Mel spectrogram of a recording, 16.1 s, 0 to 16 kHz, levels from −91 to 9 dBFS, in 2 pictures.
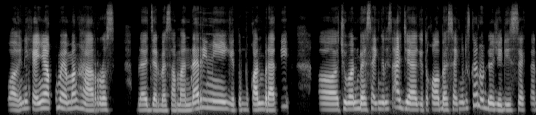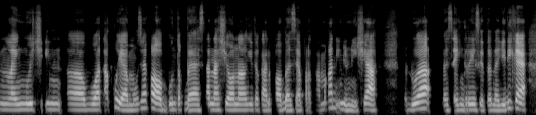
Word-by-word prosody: "Wow 175 -1 0
ini 225 +3 -4
kayaknya 220 +3 +6
aku 250 - -17
memang 225 +3 +2
harus 180 -2 0 0.3
belajar 175 0 0
bahasa 165 0 -3
Mandarin 200 +10 +2
nih." 215 -4 +2
gitu. 180 - -8
Bukan 180 +1 +2
berarti, 180 +12 +2 0.5
eee, 185 -1 +3
cuman 200 0 +4
bahasa 185 +2 +1
Inggris 205 +1 -2
aja 215 -7 +3
gitu, 180 0 -7
kalau 190 -1 +3
bahasa 180 +1 -1
Inggris 210 +2 -7
kan 330 +1 -2
udah 225 -6 +1
jadi 175 -1 -2
second 185 0 -6
language 185 +2 0
eng 190 -1 -5 0.4
buat 185 0 +1
aku 220 +8 -4
ya, 170 - +4
maksudnya 180 +8 -5
kalau 190 -5 +5
untuk 190 +1 -6
bahasa 170 0 -2
nasional 175 0 +1
gitu 180 0 -7
kan, 165 -2 -5
kalau 170 -1 -1
bahasa 160 0 -3
pertama 165 +3 -14
kan 240 - -1
Indonesia, 170 0 +1 0.4
ke-2 200 +6 +5 0.2
bahasa 170 0 -8
Inggris, 180 +1 -3
gitu. 165 0 -7
Nah 165 - -4
jadi 170 +7 -2
kayak, 225 -6 +8
185 Hz, 185 wpm, -24 LUFS, 175-205 Hz, 0.5 s, kayak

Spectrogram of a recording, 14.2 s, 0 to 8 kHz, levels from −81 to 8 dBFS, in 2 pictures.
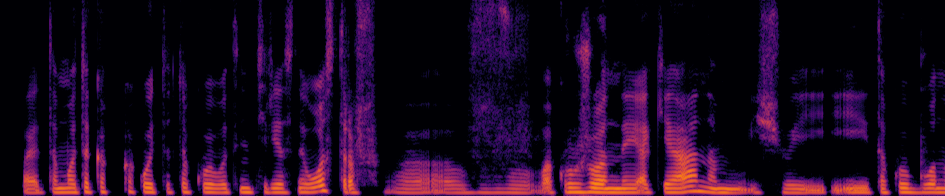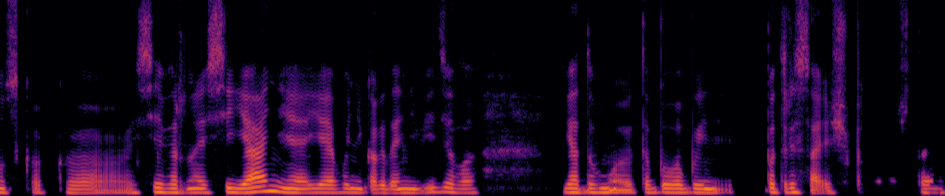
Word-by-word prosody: Поэтому 165 +1 0
это 185 +2 +1
как 185 -1 -4
какой-то 175 -4 -1
такой 170 0 -1
вот 160 0 -1
интересный 170 0 -1
остров, 170 -5 +1
а, 155 -1 -6
в 155 -1 -7
окружённый 165 -1 +5
океаном, 165 -1 +4
ещё 160 0 -8
и 85 - -2
и 85 -1 0
такой 160 +2 0
бонус, 165 -1 0
как, 160 - -10 0.2
э, 150 +1 -5
северное 160 -1 0
сияние. 165 0 +3
Я 160 -1 +1
его 160 +1 -4
никогда 150 -1 -1
не 155 -1 +2
видела. 160 -3 -4 0.6
Я 165 0 +2
думаю, 160 - 0
это 155 - -5
было 160 0 +1
бы 160 0 -2
и 155 - 0 0.3
потрясающе, 170 -2 -2
потому 310 +1 -23
что 155 - -7
160 Hz, 150 wpm, -25 LUFS, 155-170 Hz, 0.6 s, окружённый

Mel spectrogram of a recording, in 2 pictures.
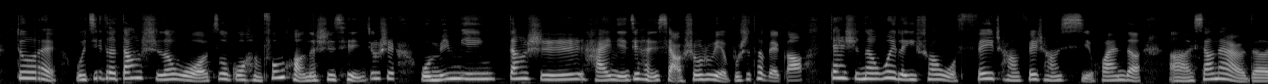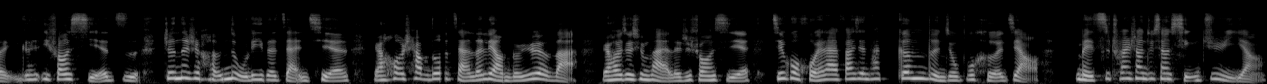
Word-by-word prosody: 对， 280 -9 0 0.2
我 215 - 0
记 275 +6 -5
得 275 -1 +1
当 280 +4 +2
时 225 -7 -3
的 230 +1 +2
我， 185 -10 +2
做 250 +7 -2
过 215 -1 -1
很 195 -2 -5
疯 305 - +2
狂 160 - -1
的 185 +1 0
事 220 +3 -1
情， 205 -5 -2
就 270 +7 -4
是 275 -1 -2 0.2
我 190 - +3
明 215 +7 +3
明 255 -1 +1
当 270 +1 +2
时 225 -1 0
还 195 -3 0
年 195 -2 0
纪 255 - +1
很 205 -6 -1
小， 200 - 0
收 220 - -1
入 225 0 0
也 - - +2
不 185 - -7
是 190 - -6
特 270 +2 -2
别 170 -6 -3
高， 185 +3 -1 0.2
但 300 -1 +3
是 265 -2 -3
呢， 255 0 +3
为 295 +3 +2
了 235 -5 +2
一 220 0 -1
双 230 +1 -2
我 180 -6 -2
非 255 +9 -1
常 205 -7 -6
非 230 +6 0
常 200 -4 -4
喜 195 0 -5
欢 195 +1 -2
的， 185 -6 0 0.3
呃， 165 -1 -2
香 235 +8 0
奈 260 -1 +3
儿 205 - +1
的 150 -1 0
一 - - -10
个 220 0 -1
一 240 +1 -2
双 235 +2 +3
鞋 170 - -1
子， 180 -2 -2 0.2
真 280 0 +5
的 295 - +7
是 275 - +3
很 230 0 +2
努 220 -10 +3
力 215 +4 +1
地 210 -2 0
攒 175 -2 -1
钱， 170 0 0 0.2
然 200 - +1
后 255 +5 0
差 265 +1 +1
不 225 - -5
多 255 +3 +3
攒 220 -8 0
了 200 - +2
2 225 -8 +4
个 175 +1 0
月 240 +4 +4
吧， 185 -4 -1 0.2
然 195 - +3
后 220 +2 +5
就 235 0 +5
去 225 - 0
买 200 -9 +2
了 165 +2 -1
这 185 +4 -2
双 200 -1 +2
鞋。 160 -4 -2 0.2
结 270 - +1
果 275 -1 +3
回 200 -4 +1
来 230 +1 +3
发 250 +3 +1
现 260 -1 +1
它 255 +1 -2
根 275 -1 +4
本 210 -8 +1
就 185 +1 -1
不 215 +4 -3
合 170 -5 -2
脚， 175 - -3 0.3
每 215 -5 +4
次 195 +8 -5
穿 275 +2 -1
上 275 0 +2
就 260 - -2
像 260 0 0
刑 190 -7 -3
具 240 +3 -3
一 155 -5 -4
样。 145 +6 -5
220 Hz, 265 characters per minute, -27 LUFS, 190-255 Hz, 0.3 s, 的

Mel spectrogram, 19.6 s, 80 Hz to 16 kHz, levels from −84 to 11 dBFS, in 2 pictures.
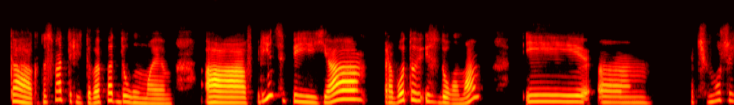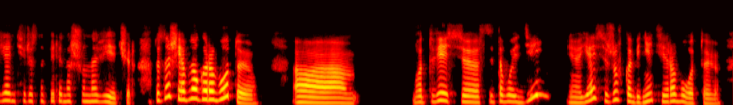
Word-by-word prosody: Так, 195 -7 +2
ну 200 - -6
смотри, 230 -8 -7
давай 185 +3 -1
подумаем. 175 -9 -4 0.4
А, 185 -1 +7
в - - -18
принципе, 250 - -4 0.2
я 265 - +5 0.3
работаю 250 +8 -1
из 205 -4 -7
дома 180 - -1 0.6
и, 220 -1 -1
ам, 185 -2 -4 0.5
почему 205 +6 -10
же 260 -2 -12
я, 255 +2 -1
интересно, 230 -1 -11
переношу 225 +1 -7
на 220 0 -3
вечер? 205 -6 -4 0.3
Ты 255 - -2
знаешь, 380 -1 0
я 285 -1 +5
много 300 -1 +6
работаю, 280 - +3 0.5
а, 180 -3 +5 0.9
вот 200 +2 -6
весь, 240 0 +1
э, 200 -2 +2
световой 210 0 -4
день 395 - -2 0.2
я 185 - -1
сижу 255 +1 -5
в 285 - -17
кабинете 220 +2 -3
и - - 0
работаю. 165 -8 -3
210 Hz, 115 wpm, -23 LUFS, 185-245 Hz, 0.9 s, А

